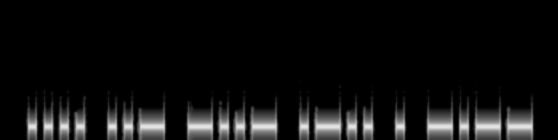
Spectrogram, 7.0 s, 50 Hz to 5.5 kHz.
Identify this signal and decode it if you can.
Morse code, heard as a keyed tone, about 12 wpm, 600 Hz. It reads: HUXLEY
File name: CW / Practice / EnglishQuotations0112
